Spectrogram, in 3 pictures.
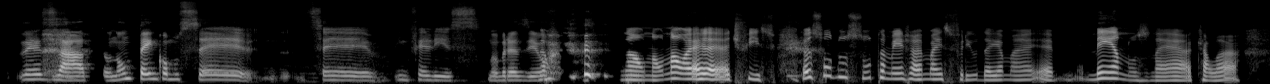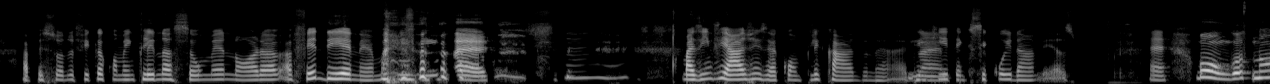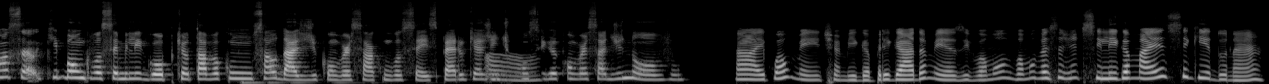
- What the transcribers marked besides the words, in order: other background noise; chuckle; laugh; chuckle; lip smack
- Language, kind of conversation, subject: Portuguese, unstructured, Qual foi a pior experiência que você já teve viajando?
- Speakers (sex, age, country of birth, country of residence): female, 30-34, United States, Spain; female, 40-44, Brazil, United States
